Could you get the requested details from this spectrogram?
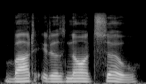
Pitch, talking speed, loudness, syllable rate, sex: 135 Hz, 205 wpm, -17 LUFS, 3.7 syllables/s, male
